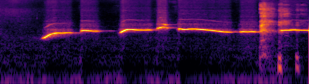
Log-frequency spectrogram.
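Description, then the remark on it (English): A person whistles a slow, sustained tune, notes gliding and held in a steady melodic line, with brief breathy noises near the end. “You whistle.”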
